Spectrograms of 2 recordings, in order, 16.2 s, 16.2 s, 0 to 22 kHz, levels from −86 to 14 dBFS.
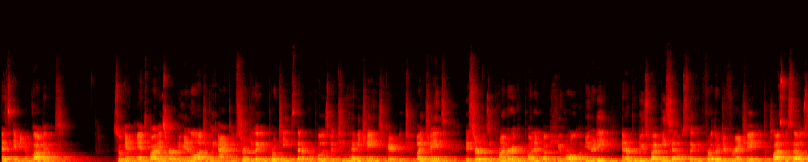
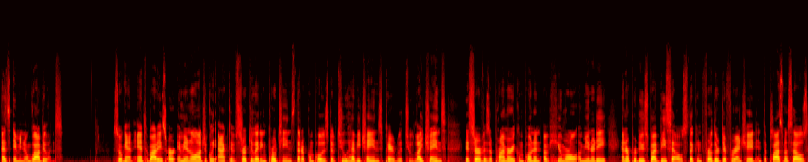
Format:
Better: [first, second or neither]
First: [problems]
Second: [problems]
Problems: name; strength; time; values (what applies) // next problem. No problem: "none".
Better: second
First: room echo; noticeable; dies away in 1.1 s // off-mic speech; far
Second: none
